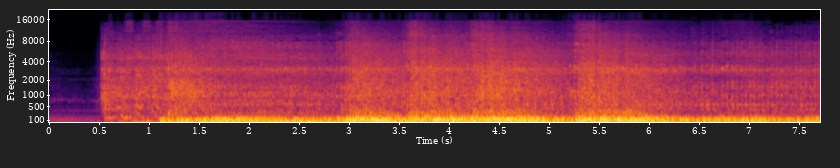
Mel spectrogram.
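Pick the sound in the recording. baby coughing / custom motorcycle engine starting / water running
custom motorcycle engine starting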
